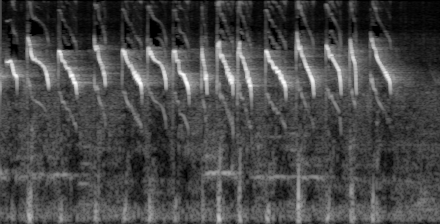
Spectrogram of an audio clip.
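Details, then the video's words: Lure recording of a Japanese white-eye meant to make birds sing quickly: continuous string of about fourteen bright, high chirps, each sliding steeply downward, delivered evenly over four seconds with faint knocks beneath. "pancingan pleci agar cepat ngalas materi gacor, pancingan burung pleci"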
